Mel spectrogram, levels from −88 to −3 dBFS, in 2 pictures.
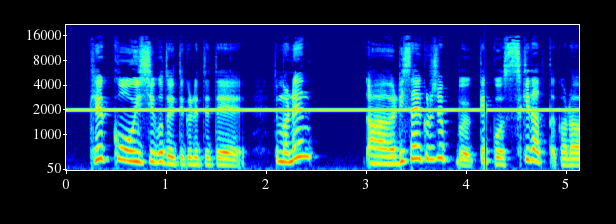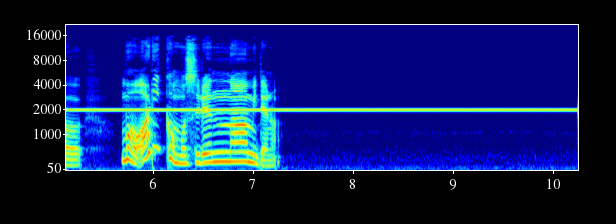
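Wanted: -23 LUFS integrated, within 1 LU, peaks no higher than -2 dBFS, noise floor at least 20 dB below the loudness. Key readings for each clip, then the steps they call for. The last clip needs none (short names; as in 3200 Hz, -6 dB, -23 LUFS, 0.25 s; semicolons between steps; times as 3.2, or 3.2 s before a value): dropouts 1; longest dropout 22 ms; steady tone 2000 Hz; tone level -35 dBFS; loudness -28.5 LUFS; peak -11.5 dBFS; loudness target -23.0 LUFS
-> interpolate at 4.19, 22 ms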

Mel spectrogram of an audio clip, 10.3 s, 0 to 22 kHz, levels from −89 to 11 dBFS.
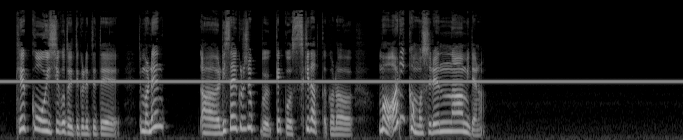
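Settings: dropouts 0; steady tone 2000 Hz; tone level -35 dBFS
-> notch 2000 Hz, Q 30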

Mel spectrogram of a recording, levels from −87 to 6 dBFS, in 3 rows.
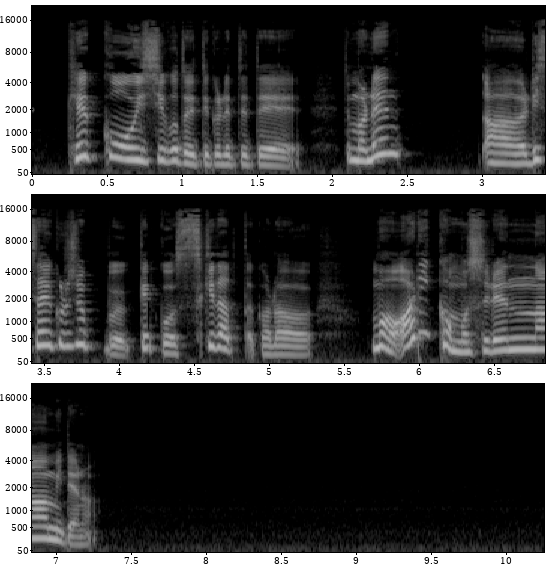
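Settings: steady tone none; loudness -28.0 LUFS; peak -11.5 dBFS; loudness target -23.0 LUFS
-> gain +5 dB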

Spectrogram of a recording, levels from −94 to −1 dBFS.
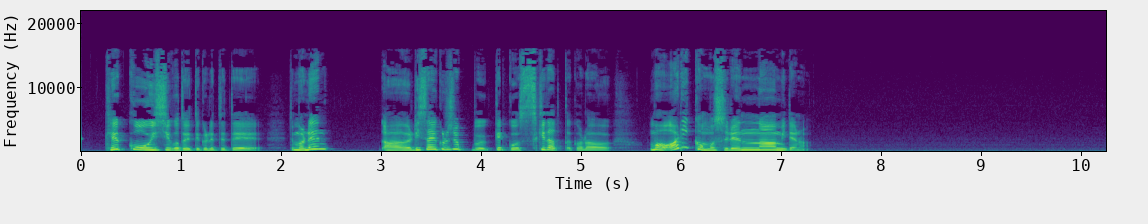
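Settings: loudness -23.0 LUFS; peak -6.5 dBFS; noise floor -67 dBFS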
